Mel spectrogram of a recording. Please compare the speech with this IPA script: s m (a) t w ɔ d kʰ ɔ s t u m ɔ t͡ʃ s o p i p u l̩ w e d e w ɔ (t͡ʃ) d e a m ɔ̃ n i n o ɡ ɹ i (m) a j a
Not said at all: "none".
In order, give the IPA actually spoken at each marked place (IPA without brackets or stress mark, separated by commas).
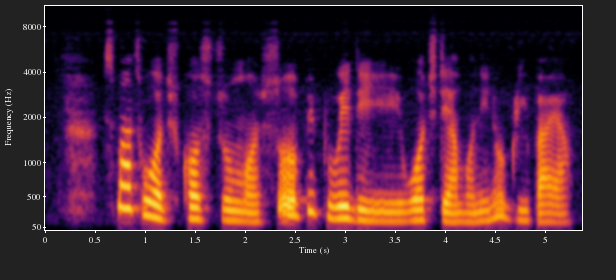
a, t͡ʃ, b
